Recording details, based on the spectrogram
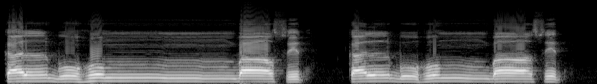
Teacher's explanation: bunyi mim mati harus ditahan sama seperti idgham mutamatsilain, yakni panjangnya dua harokat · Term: ikhfa syafawi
